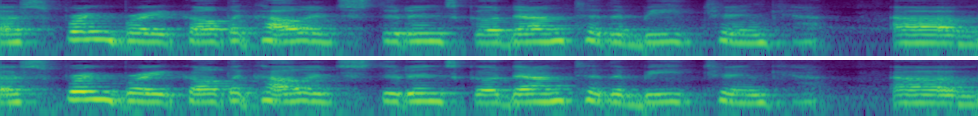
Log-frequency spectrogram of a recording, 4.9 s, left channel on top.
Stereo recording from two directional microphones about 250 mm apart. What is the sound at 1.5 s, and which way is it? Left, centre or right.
Speech, centre.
